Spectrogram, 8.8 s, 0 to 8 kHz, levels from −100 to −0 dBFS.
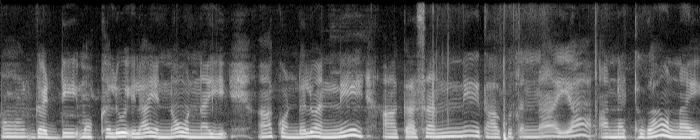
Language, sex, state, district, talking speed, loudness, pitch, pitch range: Telugu, female, Andhra Pradesh, Chittoor, 80 wpm, -17 LUFS, 210 Hz, 195-225 Hz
